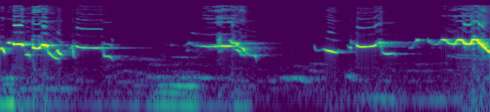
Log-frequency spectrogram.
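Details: Liquid whistled phrases of a black-naped oriole: quick slurred notes, held fluty tones and a final rising-falling flourish, repeated in several bursts with short pauses between.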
